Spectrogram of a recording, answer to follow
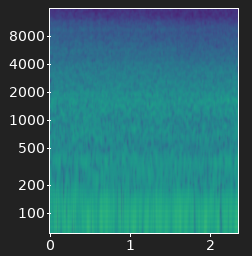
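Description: Steady low rumble of a car on the move, heard from inside the cabin: engine and road noise with a constant hum.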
